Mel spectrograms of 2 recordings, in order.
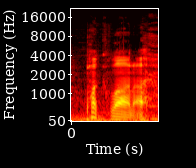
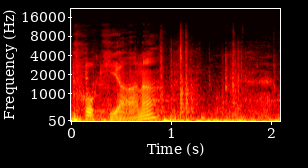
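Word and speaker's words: Pucllana: So I've already found out some interesting facts that I pronounce it wrong, of course. That's called Pukiana.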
